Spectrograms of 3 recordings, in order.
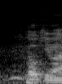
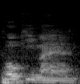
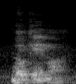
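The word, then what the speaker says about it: Pokémon: the 90s was pokemon pokemon i pronounced that properly somebody with pokey man like no pokemon okay and the main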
